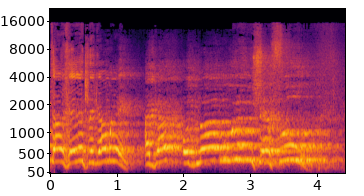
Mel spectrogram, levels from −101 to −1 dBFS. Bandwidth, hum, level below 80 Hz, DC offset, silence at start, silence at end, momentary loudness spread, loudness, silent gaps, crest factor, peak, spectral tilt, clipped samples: 15.5 kHz; none; -72 dBFS; under 0.1%; 0 s; 0 s; 6 LU; -16 LUFS; none; 14 dB; -2 dBFS; -3.5 dB/octave; under 0.1%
